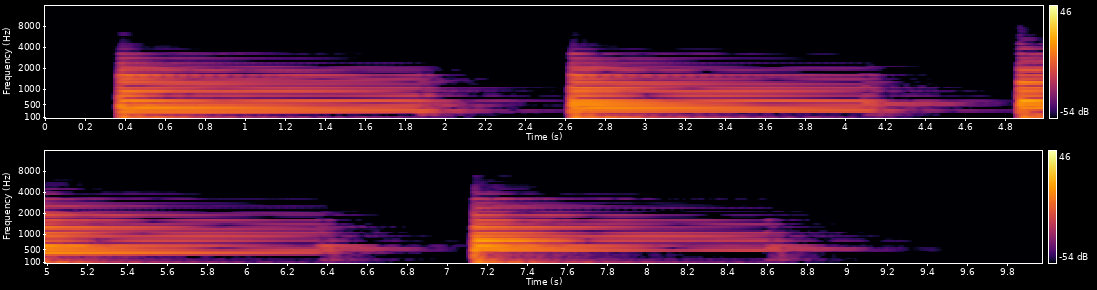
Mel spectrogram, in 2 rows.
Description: Here is an example of the inversions using a C Maj7…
